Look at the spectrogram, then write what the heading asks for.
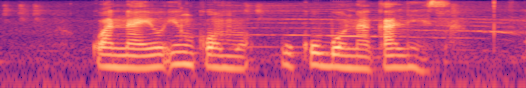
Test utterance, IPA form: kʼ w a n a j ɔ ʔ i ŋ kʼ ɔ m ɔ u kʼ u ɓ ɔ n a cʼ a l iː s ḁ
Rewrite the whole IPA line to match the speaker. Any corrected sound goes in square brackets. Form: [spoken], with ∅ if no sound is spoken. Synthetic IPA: kʼ w a n a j ɔ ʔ i ŋ kʼ ɔ m ɔ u kʼ u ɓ ɔ n a [kʼ] a l iː s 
